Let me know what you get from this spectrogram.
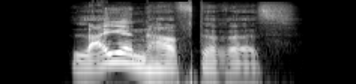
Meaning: strong/mixed nominative/accusative neuter singular comparative degree of laienhaft
- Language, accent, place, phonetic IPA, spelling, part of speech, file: German, Germany, Berlin, [ˈlaɪ̯ənhaftəʁəs], laienhafteres, adjective, De-laienhafteres.ogg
